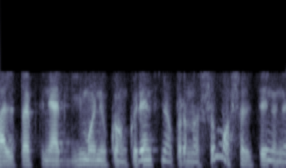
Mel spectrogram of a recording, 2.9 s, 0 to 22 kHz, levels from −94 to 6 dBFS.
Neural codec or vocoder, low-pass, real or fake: none; 3.6 kHz; real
